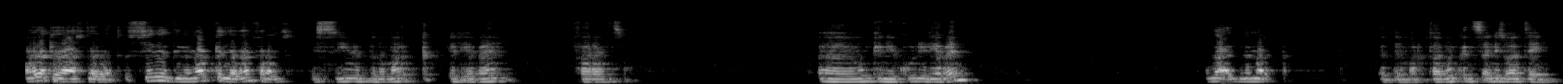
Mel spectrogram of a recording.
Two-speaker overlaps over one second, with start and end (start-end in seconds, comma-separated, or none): none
